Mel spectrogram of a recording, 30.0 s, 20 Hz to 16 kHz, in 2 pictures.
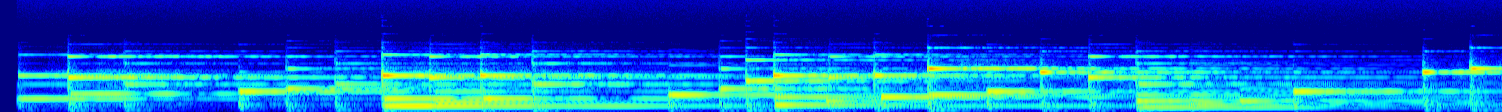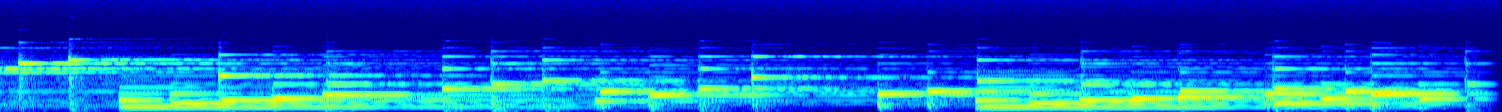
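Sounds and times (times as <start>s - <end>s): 
piano ringtone music: 0.2s - 30.0s.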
